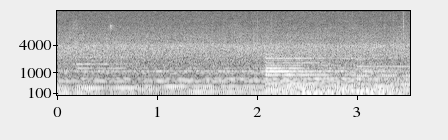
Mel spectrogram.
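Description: Rain pours over a city in a constant wash of hissing drops, swelling slightly louder partway through, with a low steady hum underneath and no voices.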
